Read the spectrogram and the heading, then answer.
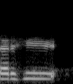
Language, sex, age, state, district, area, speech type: Sanskrit, female, 18-30, Kerala, Thrissur, urban, conversation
